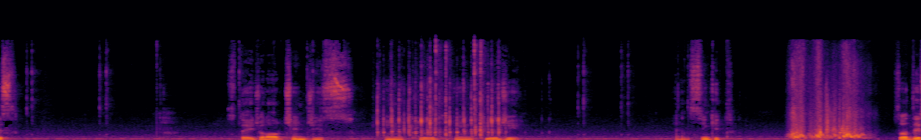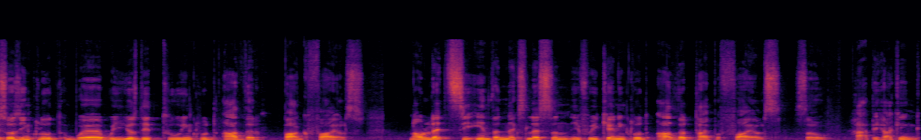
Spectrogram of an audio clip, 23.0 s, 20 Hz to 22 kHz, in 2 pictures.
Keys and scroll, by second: 4.6-6.8 typing.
